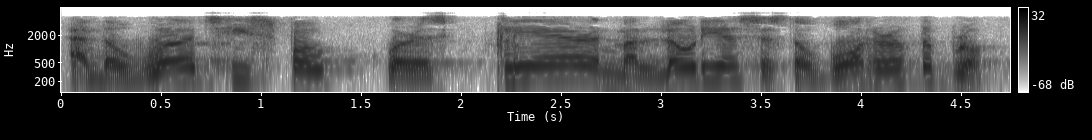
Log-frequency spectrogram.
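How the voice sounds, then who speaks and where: A man narrates like a 1950s radio dramatist, poetic and reverent. His voice sits fairly high and moves in wide, expressive sweeps. The recording is dull and vintage, with music underneath. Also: moderate pace. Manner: poetic, reverent, theatrical delivery.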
